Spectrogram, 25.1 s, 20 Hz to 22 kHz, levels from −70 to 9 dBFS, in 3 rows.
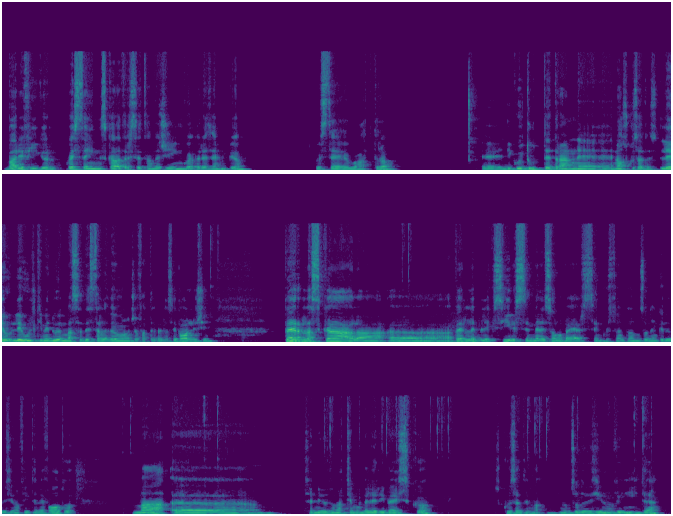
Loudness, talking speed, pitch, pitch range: -25 LUFS, 175 wpm, 125 Hz, 115-145 Hz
